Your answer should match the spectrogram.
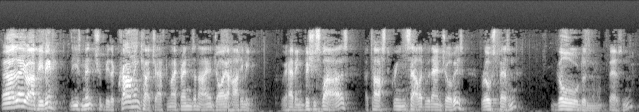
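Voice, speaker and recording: A dull vintage radio recording of a pompous, wealthy stuffed shirt. The voice is fairly low, clipped and cold, with a boastful air. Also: male voice, expressive, normal speed, fairly bright tone. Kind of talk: 1950s radio comedy acting. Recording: muffled vintage 1950s radio broadcast.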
